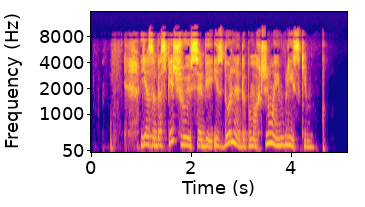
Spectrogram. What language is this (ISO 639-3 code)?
bel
